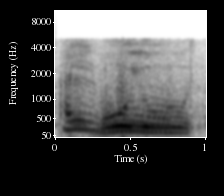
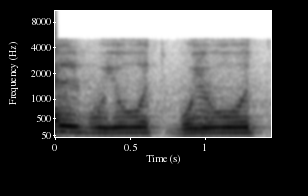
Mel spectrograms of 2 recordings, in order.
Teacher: يراعي ضم شفتين في الباء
